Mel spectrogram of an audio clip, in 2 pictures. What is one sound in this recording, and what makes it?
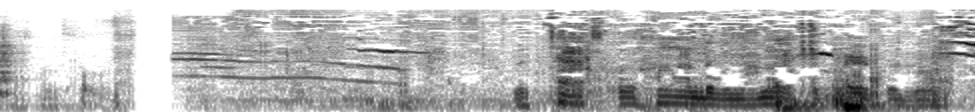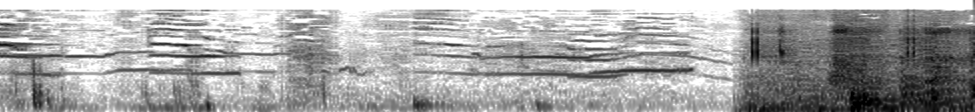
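Kittens mew in high, thin voices.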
